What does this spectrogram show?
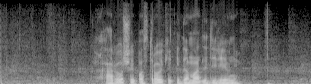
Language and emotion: Russian, neutral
